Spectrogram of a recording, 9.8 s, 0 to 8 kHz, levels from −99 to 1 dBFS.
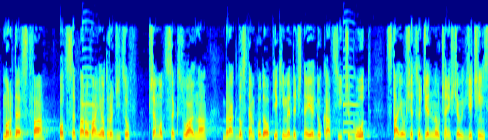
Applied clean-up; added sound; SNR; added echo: none; Wind instrument, woodwind instrument; 13 dB; none.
